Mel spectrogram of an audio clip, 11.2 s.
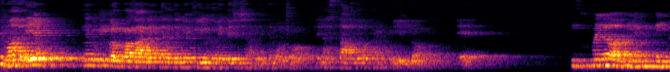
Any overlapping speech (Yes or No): No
